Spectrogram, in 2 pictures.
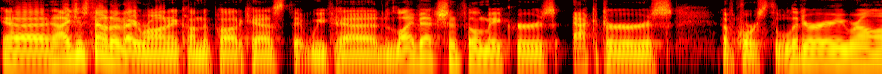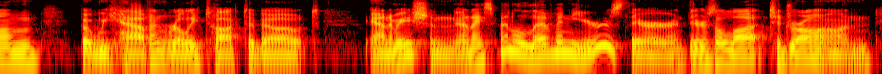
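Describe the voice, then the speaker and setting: Man, middle-aged, podcast host, hoarse edge, very expressive pitch, playful. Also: moderate pace. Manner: animated, joking, tongue-in-cheek. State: losing his voice. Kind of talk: casual conversation.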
